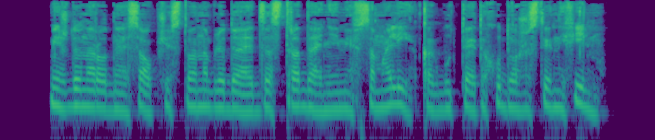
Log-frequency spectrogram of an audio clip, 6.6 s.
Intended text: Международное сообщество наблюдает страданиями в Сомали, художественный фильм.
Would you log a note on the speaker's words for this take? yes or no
yes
